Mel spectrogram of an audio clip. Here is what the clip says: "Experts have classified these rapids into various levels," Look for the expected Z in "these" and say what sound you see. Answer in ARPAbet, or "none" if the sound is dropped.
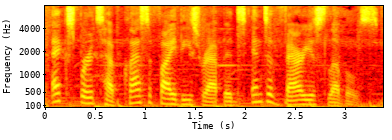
Z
